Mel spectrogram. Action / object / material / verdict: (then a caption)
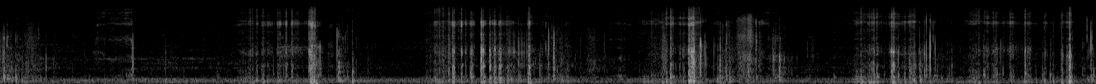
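scrape / chalk block / chalk / none. A solid round grey chalk disc held in the hand is scraped with a utility knife blade, breaking off chunks and powder. Irregular bursts of gritty, crumbly scraping with a bright, high hiss are punctuated by sharp clicks and snaps, separated by brief quieter stretches.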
